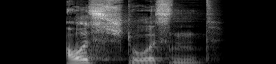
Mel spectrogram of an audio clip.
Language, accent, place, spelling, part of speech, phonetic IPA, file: German, Germany, Berlin, ausstoßend, verb, [ˈaʊ̯sˌʃtoːsn̩t], De-ausstoßend.ogg
- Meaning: present participle of ausstoßen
